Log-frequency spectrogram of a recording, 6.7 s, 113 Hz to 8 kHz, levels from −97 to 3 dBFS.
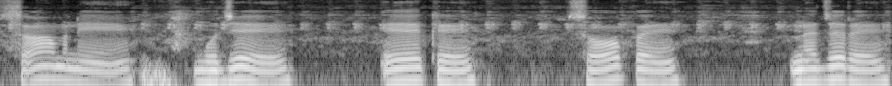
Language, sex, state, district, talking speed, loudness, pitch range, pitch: Hindi, male, Rajasthan, Bikaner, 65 wpm, -15 LUFS, 125-145 Hz, 130 Hz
